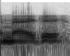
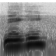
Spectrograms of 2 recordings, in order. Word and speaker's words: Nagy: Oh, most people just say Nagy with the hard G and the hard A. Okay, and that's right? Nagy?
